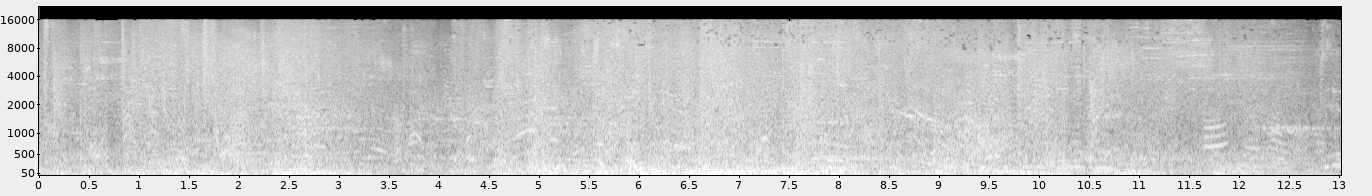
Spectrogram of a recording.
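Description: Magic blasts and blows clash rapidly in a chaotic video game battle.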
